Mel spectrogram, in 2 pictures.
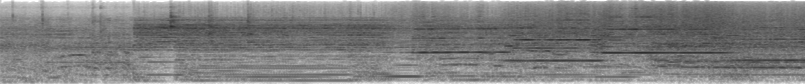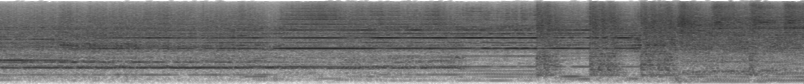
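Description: Live rock band playing: electric guitar and bass hold long, ringing notes that step from pitch to pitch, with a run of drum hits near the end.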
